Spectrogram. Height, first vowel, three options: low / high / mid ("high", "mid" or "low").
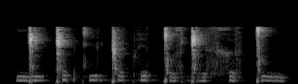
high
